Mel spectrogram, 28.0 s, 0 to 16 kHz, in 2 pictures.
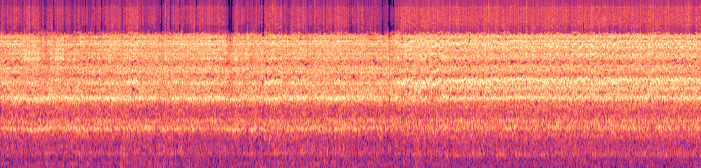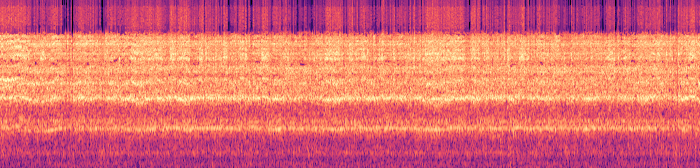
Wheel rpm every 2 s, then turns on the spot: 230, 230, 230, 230, 220, 210, 210, 220, 230, 230, 230, 230, 230, 230.
none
